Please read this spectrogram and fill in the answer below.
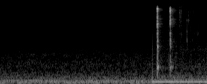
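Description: A quick cluster of several sharp clicks about one and a half seconds in, over a low steady hum.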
